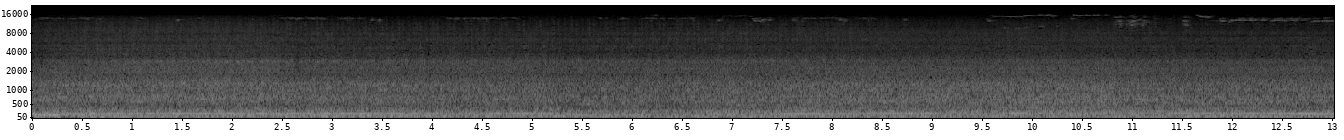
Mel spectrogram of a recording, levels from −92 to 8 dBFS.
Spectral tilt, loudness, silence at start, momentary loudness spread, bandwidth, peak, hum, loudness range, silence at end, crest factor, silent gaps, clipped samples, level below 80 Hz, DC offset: -5.5 dB/octave; -41 LUFS; 0 s; 3 LU; 16 kHz; -26 dBFS; none; 2 LU; 0 s; 14 dB; none; under 0.1%; -48 dBFS; under 0.1%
